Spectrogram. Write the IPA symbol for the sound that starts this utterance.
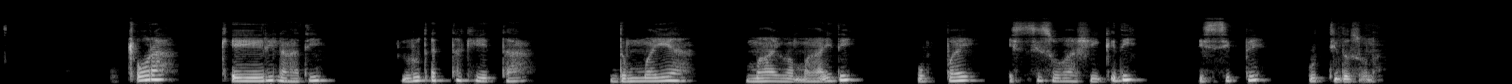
t͡ʃʼ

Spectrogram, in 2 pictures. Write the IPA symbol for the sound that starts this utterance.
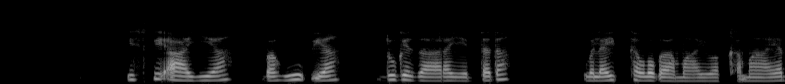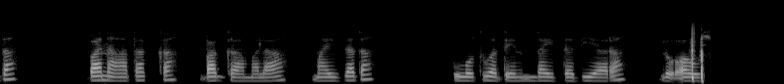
ʔ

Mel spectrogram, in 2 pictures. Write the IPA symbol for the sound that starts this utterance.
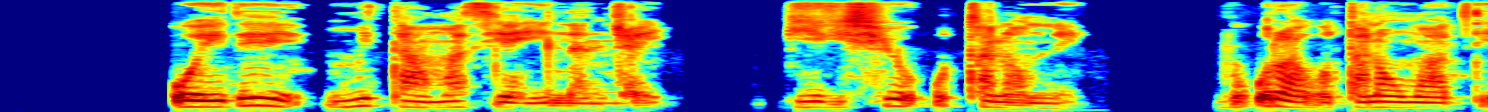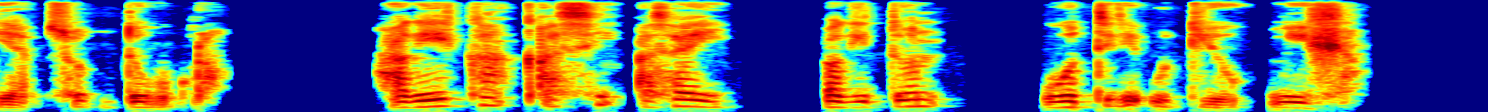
ʔ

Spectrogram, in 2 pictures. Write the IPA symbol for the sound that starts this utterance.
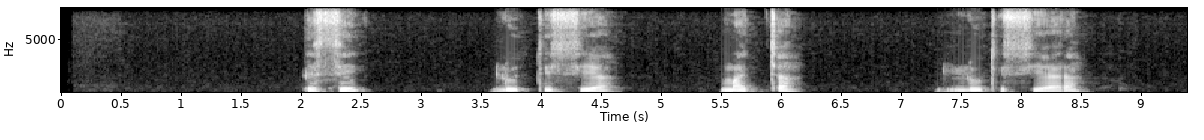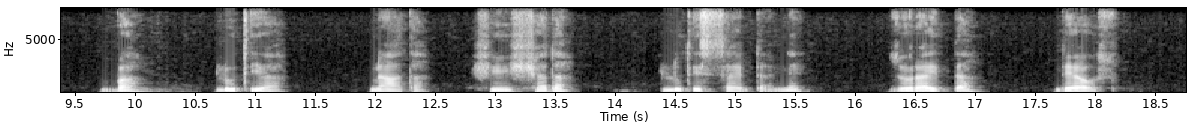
ʔ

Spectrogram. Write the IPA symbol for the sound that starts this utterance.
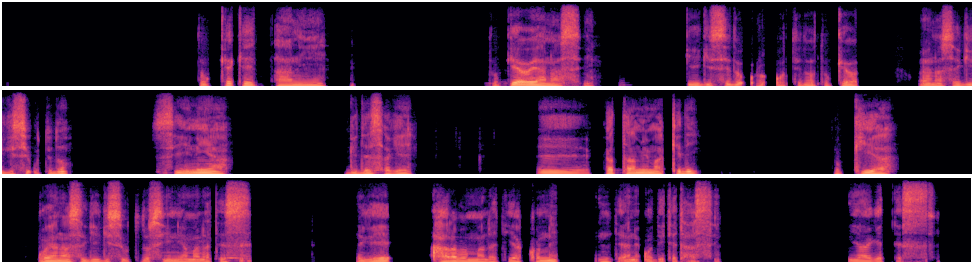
t̪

